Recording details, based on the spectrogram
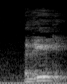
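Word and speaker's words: read: फिर वर्ब की third form, रीड का third form, रीड, रेड, रेड। Spelling same रहता है, प्रोनाउंसिएशन डिफरेंट हो जाता है।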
